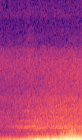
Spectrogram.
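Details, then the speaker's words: S.E.C. table fan after repair, which previously only hummed without turning: low airy hum builds steadily over two seconds as blades spin up freely, no scraping or knocking; fan runs normally. "Okay, run అవుతుంది, చూసారుగా."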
